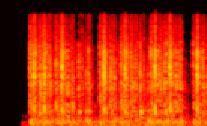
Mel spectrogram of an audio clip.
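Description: Typewriter sound effect: a rapid run of key clacks starting about a third of a second in, matching on-screen text typing out letter by letter.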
